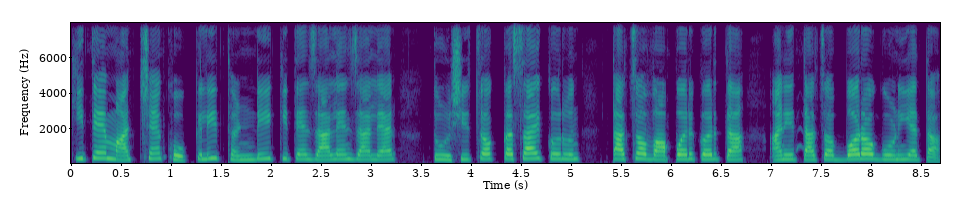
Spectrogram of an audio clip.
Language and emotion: Goan Konkani, neutral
